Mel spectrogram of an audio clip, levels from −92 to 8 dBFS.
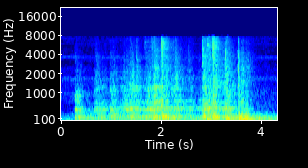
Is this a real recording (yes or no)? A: yes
